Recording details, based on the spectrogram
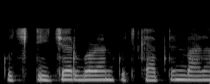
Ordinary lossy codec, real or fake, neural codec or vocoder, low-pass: none; real; none; 5.4 kHz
